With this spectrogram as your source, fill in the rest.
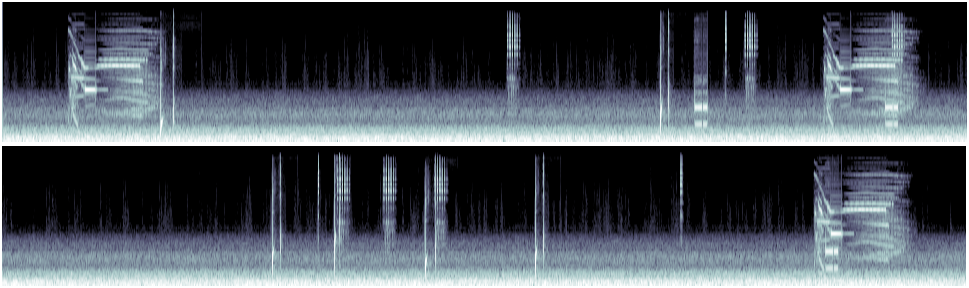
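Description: A short electronic chime sounds a few times.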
